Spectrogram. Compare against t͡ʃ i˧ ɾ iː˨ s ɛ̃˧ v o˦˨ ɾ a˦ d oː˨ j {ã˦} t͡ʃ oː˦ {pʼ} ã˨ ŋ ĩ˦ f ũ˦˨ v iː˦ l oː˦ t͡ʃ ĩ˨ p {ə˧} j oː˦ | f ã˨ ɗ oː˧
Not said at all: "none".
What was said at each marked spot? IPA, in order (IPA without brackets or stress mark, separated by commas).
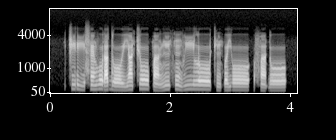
ã˧, p, ə˧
